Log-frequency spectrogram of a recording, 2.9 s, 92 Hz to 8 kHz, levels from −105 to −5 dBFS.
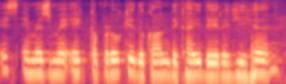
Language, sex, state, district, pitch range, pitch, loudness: Hindi, male, Arunachal Pradesh, Lower Dibang Valley, 150-165 Hz, 160 Hz, -14 LUFS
